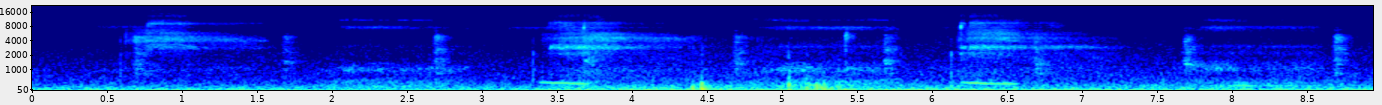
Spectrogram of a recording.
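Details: Light snoring: soft, rhythmic snorting breaths, about six over nine seconds, with faint room noise.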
